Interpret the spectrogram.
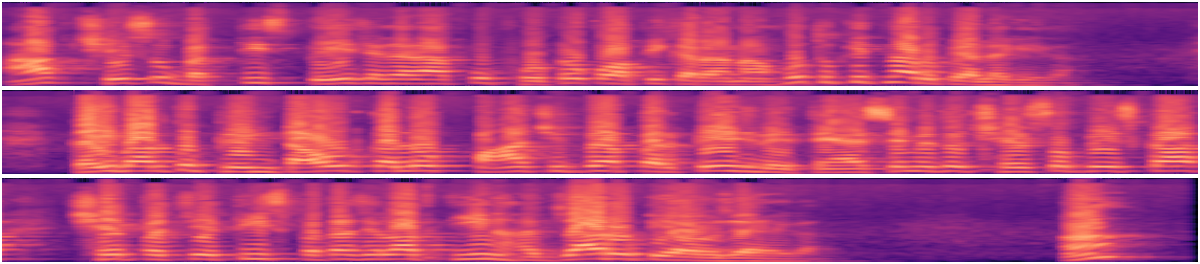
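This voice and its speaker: A man's voice: sits high, moderate pace, a little mellow. A man teaching an exam-prep video lesson, repeating each word, asking himself questions and checking in with viewers. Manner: repeats words and asks himself rhetorical questions; keeps addressing viewers as friends. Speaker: Hindi grammar teacher.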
